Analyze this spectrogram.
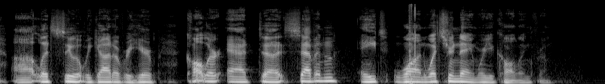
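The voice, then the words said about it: Sick, rough-sounding voice. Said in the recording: “I still have bronchitis, so that's why my voice sounds like crap.”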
